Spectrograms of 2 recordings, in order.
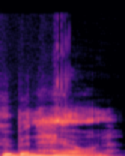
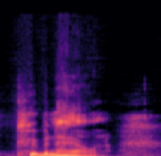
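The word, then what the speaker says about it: København: Happiness Research Institute in Copenhagen in Copenhagen they pronounce it urban town in Danish urban town and he's spent years studying the magic of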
